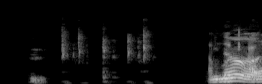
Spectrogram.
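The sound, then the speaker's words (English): A quick, uneven run of about six sharp computer keyboard clacks, fairly loud, followed by a person starting to speak. “I got to do something about this keyboard.”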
